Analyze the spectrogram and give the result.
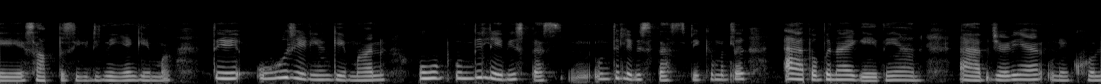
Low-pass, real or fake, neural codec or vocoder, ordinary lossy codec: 7.2 kHz; fake; autoencoder, 48 kHz, 128 numbers a frame, DAC-VAE, trained on Japanese speech; none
